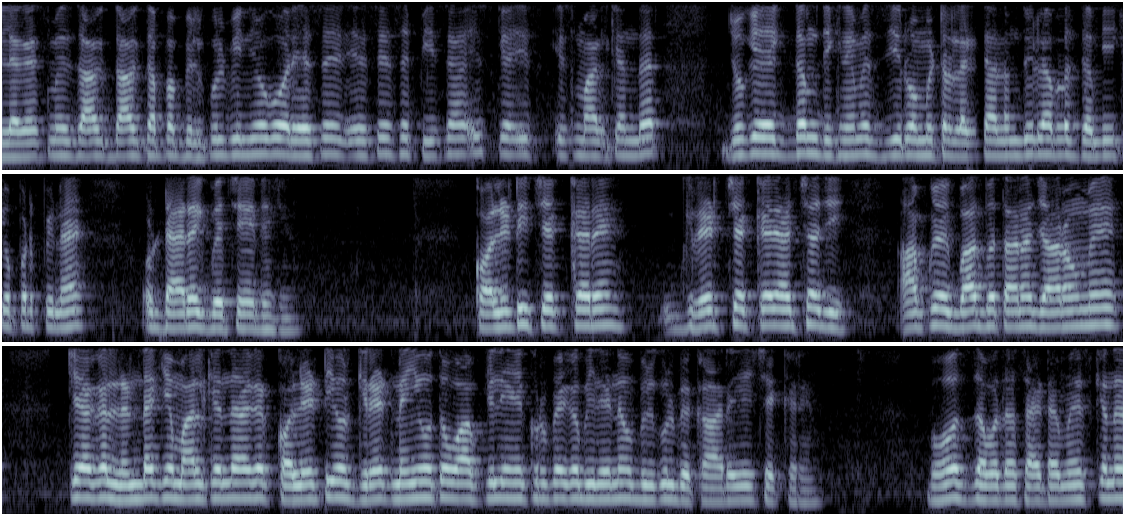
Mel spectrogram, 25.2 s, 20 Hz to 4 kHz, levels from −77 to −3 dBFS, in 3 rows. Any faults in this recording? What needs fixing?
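Repeated packet loss (robotic sound) runs from 7.24 to 8.35 s. Around ten short holes, the longest about 61 ms, are each patched by stretching the preceding sound, so roughly 30% of that stretch is synthetic fill. That produces a choppy texture with pieces missing rather than the clean silences of plain dropouts. The G.711 call path's cut-off at 4 kHz is audible throughout. Steadier network delivery or a deeper jitter buffer would prevent this.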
